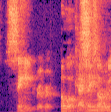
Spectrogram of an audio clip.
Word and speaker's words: Seine: Well, first off, the river's pronounced Seine River.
